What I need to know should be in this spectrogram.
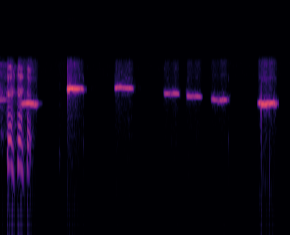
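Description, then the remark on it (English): A person whistles a short, catchy jingle melody from a commercial in clear, separate notes, with a brief burst of voice at the start. “That fucking song just gets stuck in your head, though. You'll be whistling it.”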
